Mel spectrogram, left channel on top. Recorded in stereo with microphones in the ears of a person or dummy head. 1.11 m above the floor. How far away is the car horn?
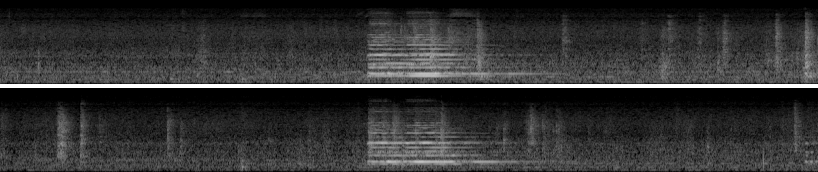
About 6 m.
